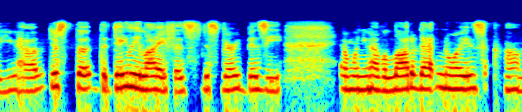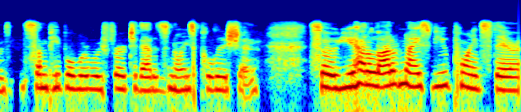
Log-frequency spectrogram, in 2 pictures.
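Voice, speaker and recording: A woman's voice: mid-range voice, darkish tone, dry recording, dull audio. A woman teaching a live online English class, patient and encouraging, with many ums.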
